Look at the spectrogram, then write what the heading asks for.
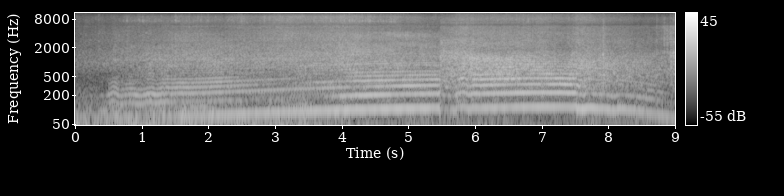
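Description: Triumph Spitfire's four-cylinder engine accelerating hard, rising in pitch, with a brief break for a gear change about five and a half seconds in, then climbing again before it eases off near the end.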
